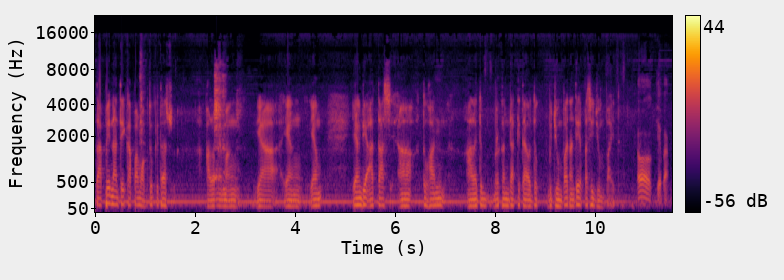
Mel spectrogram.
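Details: Adult man speaking Indonesian, over a call line; Normal voice.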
